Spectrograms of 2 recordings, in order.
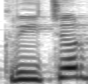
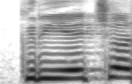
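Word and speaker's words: creature: इसको हम क्रीचर पढ़ेंगे, क्रिएचर नहीं पढ़ेंगे। ये जो EA है ना, यहाँ पर EA का उच्चारण, जो प्रोनाउंसिएशन, वो है बड़ी ई के रूप में।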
